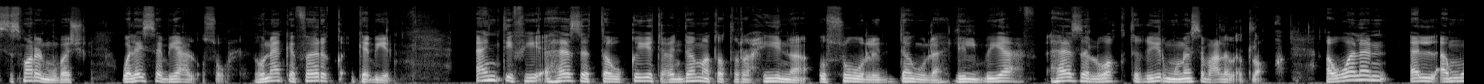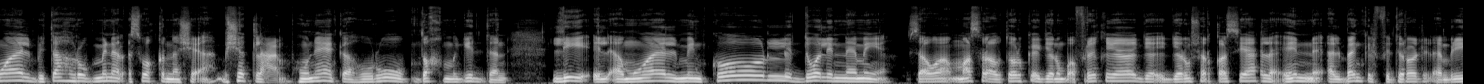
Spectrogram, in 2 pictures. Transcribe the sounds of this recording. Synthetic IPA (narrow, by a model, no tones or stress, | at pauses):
st̪ɪsmɑːɾˤalmʊbaːʃɪ̥ɾ | wɪlajsabɪjaʕa̰lʔʊ̰sˤṵːl | hʊnaːkafaːɾɪqkabiːɾ | ʔant̪ifiɦaːðat̪ːawqiːt̪ˤʕɪnd̪amat̪ɑt̪ˤɾˤɑħiːna̰ʔʊsˤuːlɪd̪ːawlalɪlbɪjʕ | ɦaːzalwɑɡt̪ɣiːɾmʊnaːsɪbʕala̰lʔɨ̰t̪ˤlɑ̰ːqʔawːalan | ʔɪlʔamwaːlbɪt̪aɦɾʊbmɪnalʔaswaːqɪnːaʃa̰ʔa̰bɪʃaklʕa̰ːmːhʊnaːkɦʊɾuːbd̪ˤɑxmɡɪd̪ːan | lɪʔɪlʔa̰mwaːlmɪnkʊlɪd̪ːʊwalɪnːaːmɪjːa̰ | sa̰wa̰ːʔmɑsˤɾˤʔawt̪ʊɾkɪjaɡanuːbʔa̰fɾiːqjad͡ʒanuːbʃɑ̰ɾˤqɑsɪjalɪ̰ʔɪnːalbankalfɪd̪ɪɾˤɑːlḭlʔa̰mɾiː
